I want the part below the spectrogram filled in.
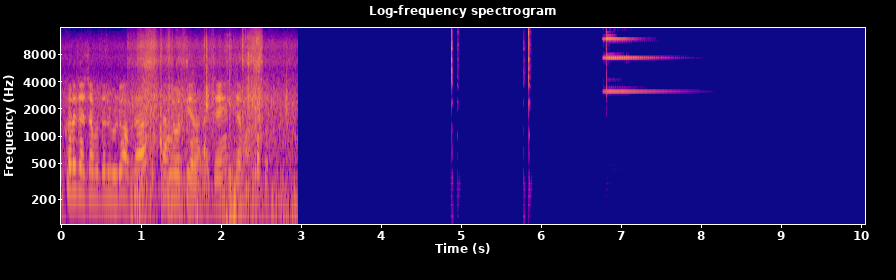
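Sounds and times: bell-like notification ding: 6.8 - 8.3.

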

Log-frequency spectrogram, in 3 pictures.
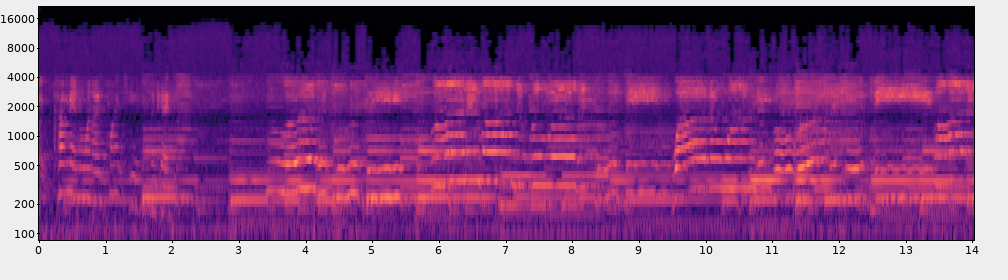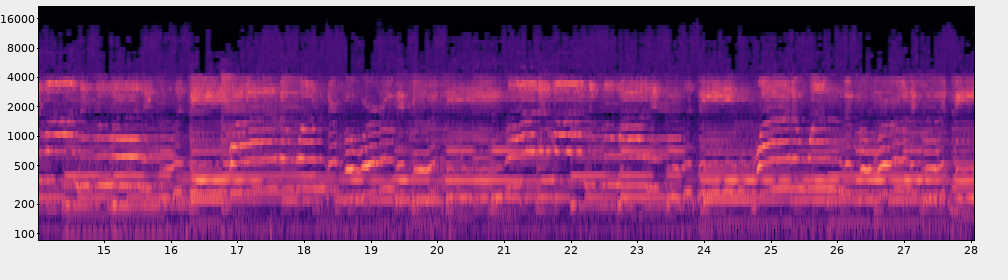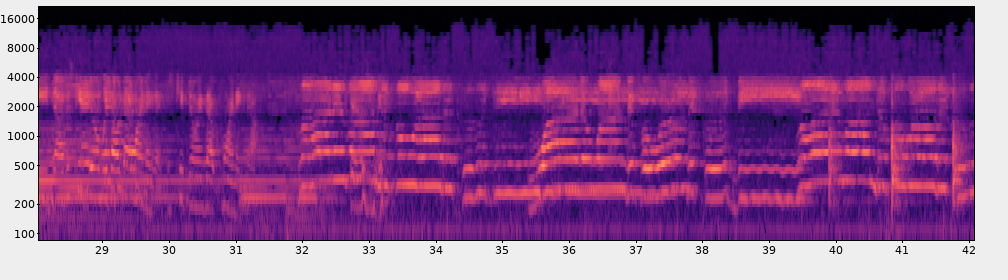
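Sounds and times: acoustic guitar strumming: 0.0 - 42.0
person singing wordless melody: 3.2 - 42.0.

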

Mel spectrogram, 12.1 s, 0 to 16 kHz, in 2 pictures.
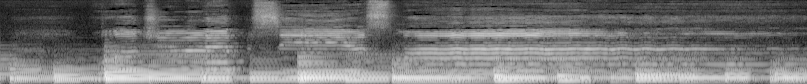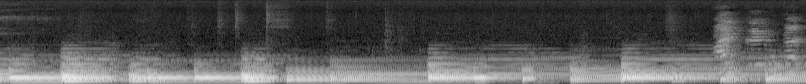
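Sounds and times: keyboard accompaniment: 0.0 - 12.0.

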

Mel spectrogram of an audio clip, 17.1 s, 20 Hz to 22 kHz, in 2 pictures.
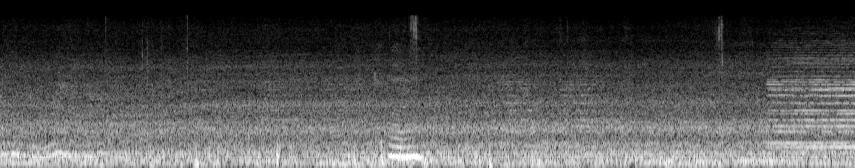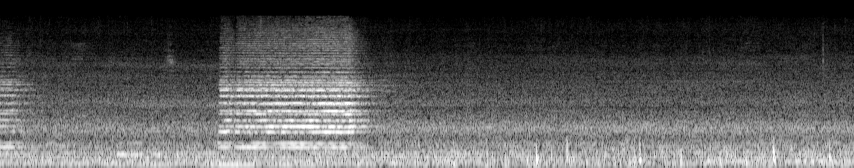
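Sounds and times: street traffic noise: 0.0 - 17.0
vehicle horn: 7.7 - 9.0, 10.7 - 12.4.

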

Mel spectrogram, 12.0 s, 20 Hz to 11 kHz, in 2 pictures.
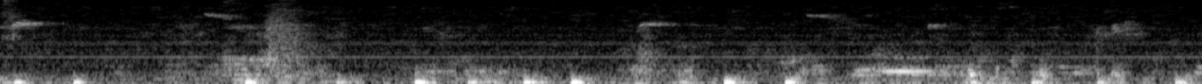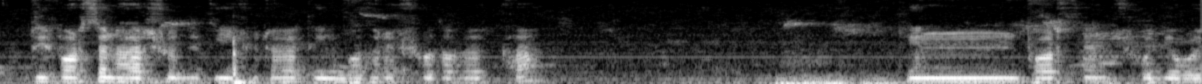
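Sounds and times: low dull thumps: 1.2 - 4.1, 4.8 - 6.2.

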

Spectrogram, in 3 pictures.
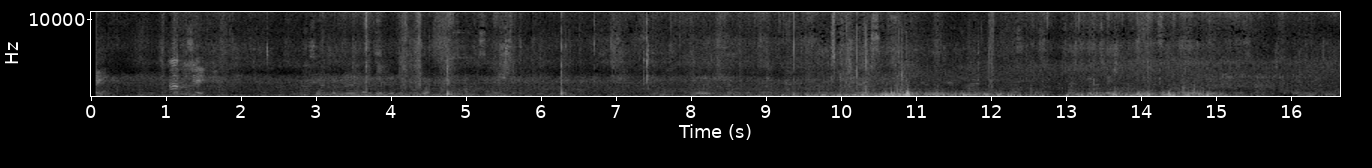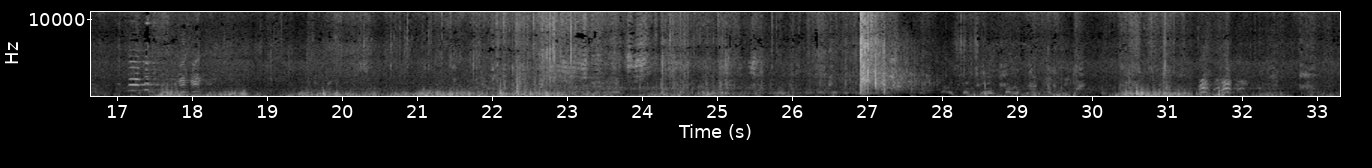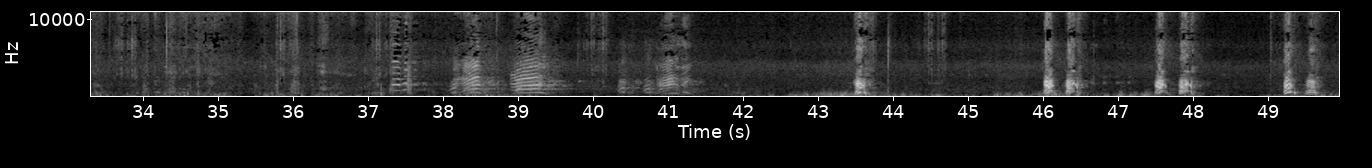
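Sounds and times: wind buffeting microphone: 8.0 - 26.6, 28.3 - 39.2, 42.2 - 48.1, 49.0 - 49.9
dog barking: 31.4 - 32.1, 40.3 - 41.0, 43.5 - 43.8, 46.0 - 46.6, 47.5 - 48.2, 49.2 - 49.8.

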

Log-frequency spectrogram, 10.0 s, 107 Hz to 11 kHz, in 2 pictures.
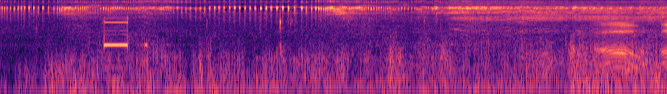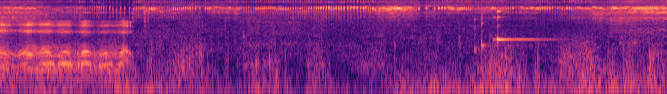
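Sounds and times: fishing reel cranking: 0.0 - 10.0
wind on microphone: 0.0 - 10.0.

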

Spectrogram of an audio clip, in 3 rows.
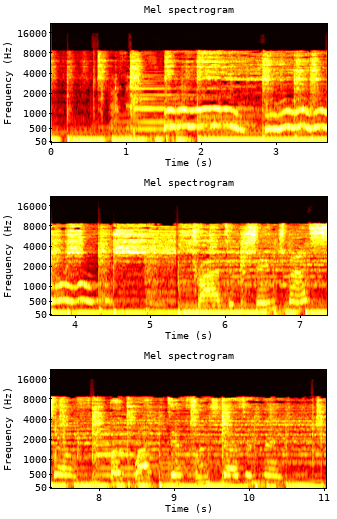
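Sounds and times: guitar: 0.0 - 11.0
song over studio speakers: 0.0 - 11.0
steady bass line: 0.0 - 11.0.

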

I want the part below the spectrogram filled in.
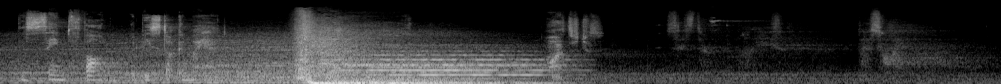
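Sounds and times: low hum: 0.0 - 8.6
breathy whispering hisses: 6.7 - 9.8.

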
